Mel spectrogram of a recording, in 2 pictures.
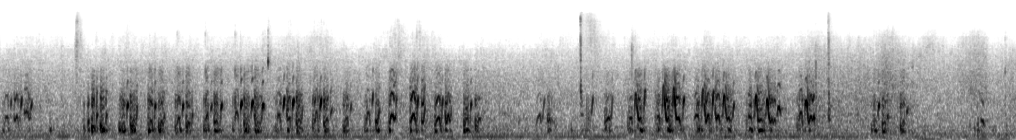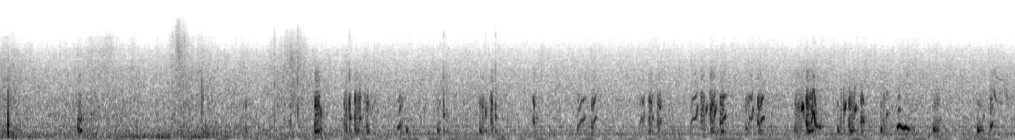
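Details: Pet guinea pig switching between demanding strokes and rejecting touch, grumbling in fast pulsed bursts, rough throbbing clusters repeating about three times a second, louder runs early then shorter spaced pulses later.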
